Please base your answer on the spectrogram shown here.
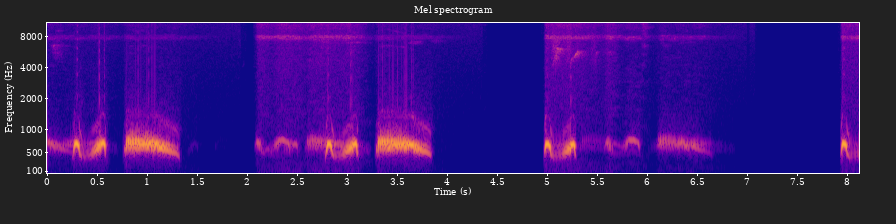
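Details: Spotted dove lure calling to provoke rival doves into descending: three phrases about two seconds apart, each with sharp accented notes and a loud, full, downward coo, the last ending in softer trailing coos; a high faint tone persists.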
